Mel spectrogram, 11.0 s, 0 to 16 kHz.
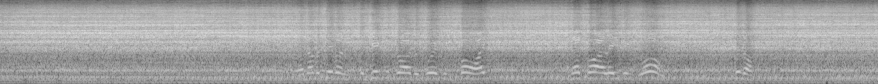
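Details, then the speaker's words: Toyota 1UZ-FE V8 swapped into a Land Cruiser, steady idle with faint uneven stumble, one cylinder (number seven) dropping out. Coil swap and injector driver tests fine; owner suspects faulty spark plug or in-cylinder fault, unconfirmed. "donc il se résume à une bougie d'allumage défectueuse dans le cylindre, quelque chose dans le cylindre sera mauvais"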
